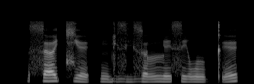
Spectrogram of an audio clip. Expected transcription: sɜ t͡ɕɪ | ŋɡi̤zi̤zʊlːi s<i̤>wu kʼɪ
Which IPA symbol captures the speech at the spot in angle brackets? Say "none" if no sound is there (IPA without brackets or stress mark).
i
